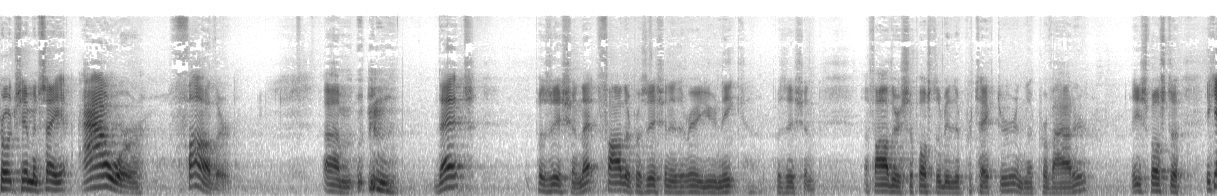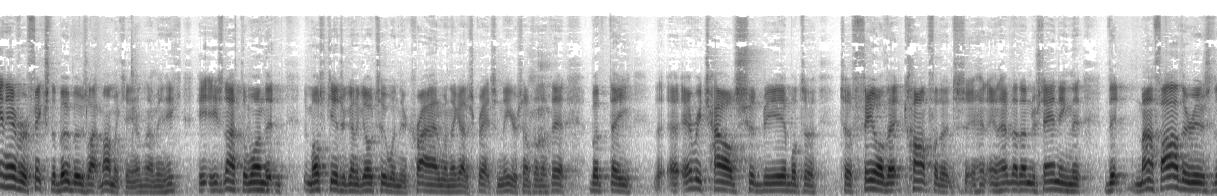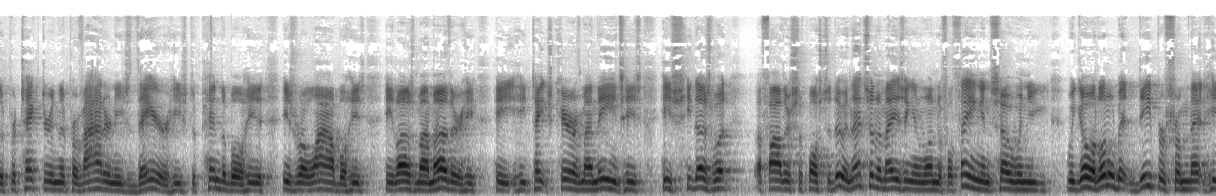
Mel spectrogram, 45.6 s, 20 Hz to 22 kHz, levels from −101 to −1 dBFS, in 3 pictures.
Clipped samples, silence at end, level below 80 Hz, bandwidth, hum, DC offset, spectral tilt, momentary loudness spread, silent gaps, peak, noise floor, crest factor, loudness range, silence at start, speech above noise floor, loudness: under 0.1%; 0 s; -62 dBFS; 16 kHz; none; under 0.1%; -6.5 dB/octave; 13 LU; none; -2 dBFS; -58 dBFS; 18 dB; 9 LU; 0 s; 38 dB; -20 LUFS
